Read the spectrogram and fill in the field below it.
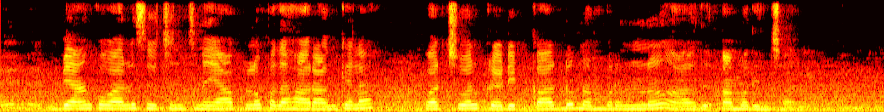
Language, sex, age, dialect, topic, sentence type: Telugu, female, 18-24, Central/Coastal, banking, statement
